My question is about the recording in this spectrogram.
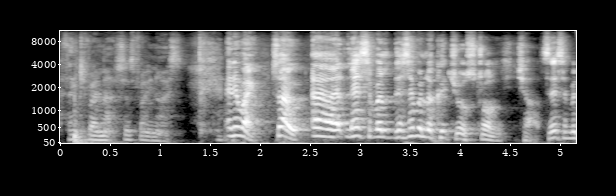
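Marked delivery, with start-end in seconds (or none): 1.6-5.2 bright restart. Real, not acted. Upbeat topic change.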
